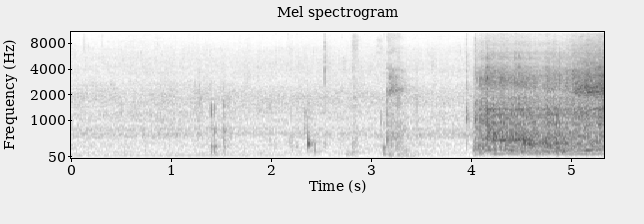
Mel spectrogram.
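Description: A few light clicks and knocks as the blender jar is handled. Then, about four seconds in, an electric countertop blender starts up and runs steadily, grinding tomatoes with onion, garlic, chipotle chile and oregano into a salsa.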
